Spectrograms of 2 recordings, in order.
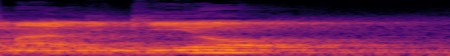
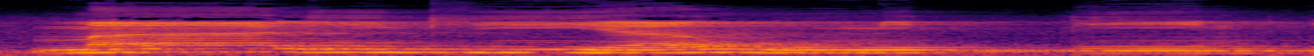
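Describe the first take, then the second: First: The vowel is a plain o sound. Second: The vowel glides from a toward u. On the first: The speaker calls it wrong. "Jadi bukan maliki yo" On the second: The speaker calls it right. "tapi maliki yaumiddin"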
